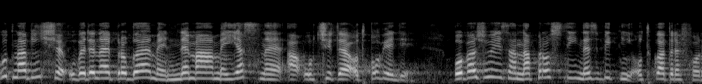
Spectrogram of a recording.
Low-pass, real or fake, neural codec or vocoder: 7.2 kHz; fake; codec, 16 kHz, 4 kbps, FunCodec, trained on LibriTTS, 50 frames a second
